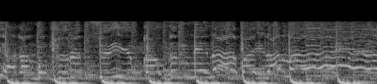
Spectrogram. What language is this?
Kazakh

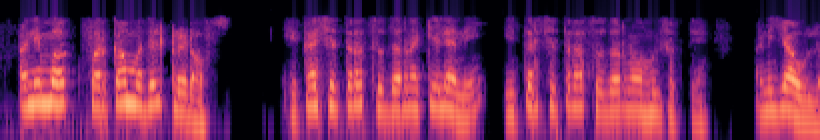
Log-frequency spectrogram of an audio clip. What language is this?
Marathi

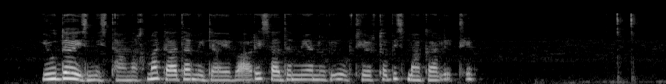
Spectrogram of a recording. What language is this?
Georgian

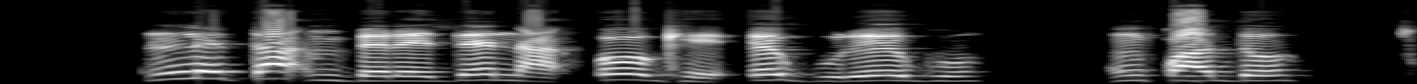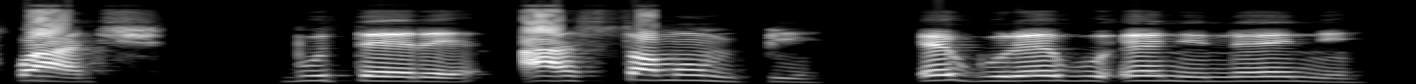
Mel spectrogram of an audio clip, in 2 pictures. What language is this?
Igbo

